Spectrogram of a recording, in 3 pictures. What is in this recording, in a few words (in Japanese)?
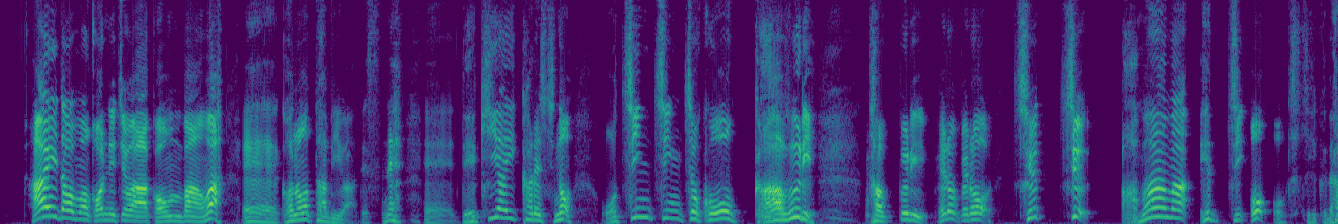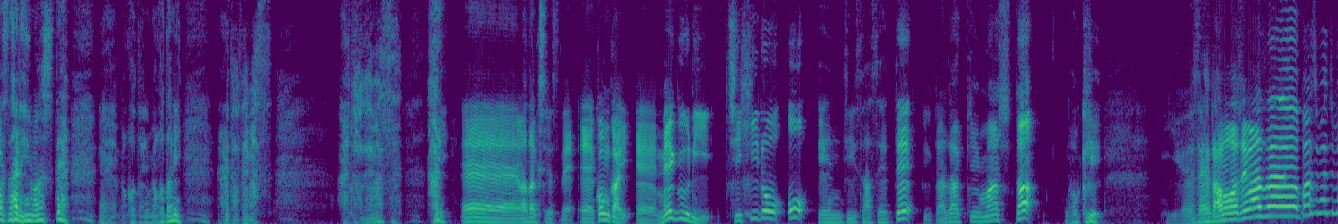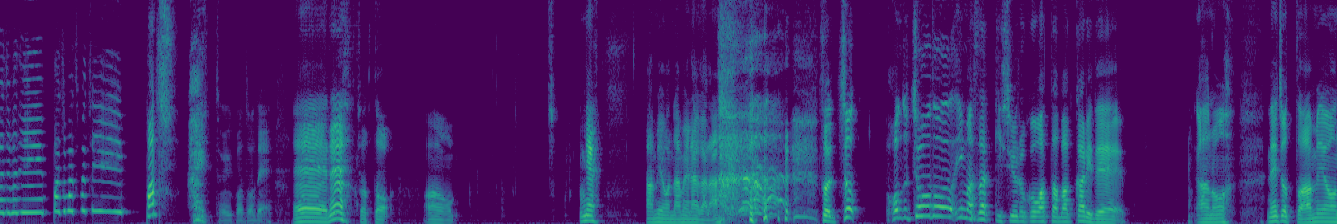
フリートーク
